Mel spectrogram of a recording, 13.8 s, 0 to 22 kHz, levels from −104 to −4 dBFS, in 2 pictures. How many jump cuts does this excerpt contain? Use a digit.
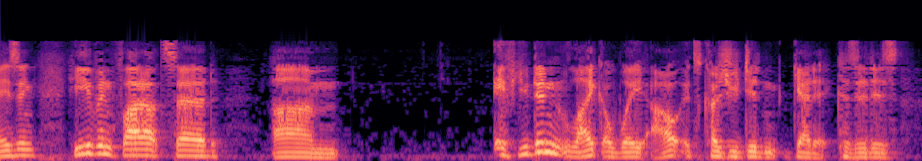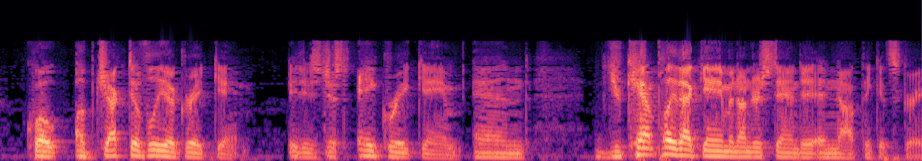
0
